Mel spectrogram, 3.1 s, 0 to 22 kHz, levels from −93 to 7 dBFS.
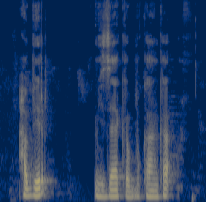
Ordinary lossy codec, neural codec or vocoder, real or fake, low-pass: none; none; real; none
